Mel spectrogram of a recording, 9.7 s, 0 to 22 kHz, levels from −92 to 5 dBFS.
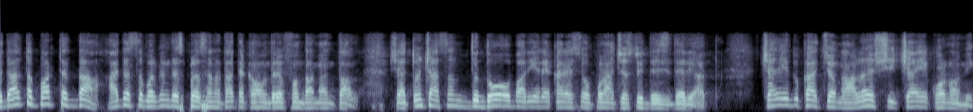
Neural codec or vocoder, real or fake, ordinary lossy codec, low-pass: codec, 16 kHz, 4 kbps, FreqCodec, smaller model; fake; none; 7.2 kHz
